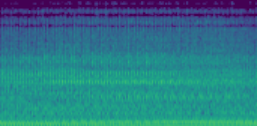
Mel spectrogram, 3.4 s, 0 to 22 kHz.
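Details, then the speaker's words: Kubota L4018SP tractor, registered 2021, original engine, diesel idle after start: starts easily, steady even idle about 170 pulses a minute, smooth with no knocks, misses, smoke or coolant pushing; healthy engine. "เครื่องติดสตาร์ทติดง่ายนะครับเครื่องนิ่มๆเลยนะครับเครื่องที่สตาร์ทเครื่องนิ่มๆนะครับ"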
